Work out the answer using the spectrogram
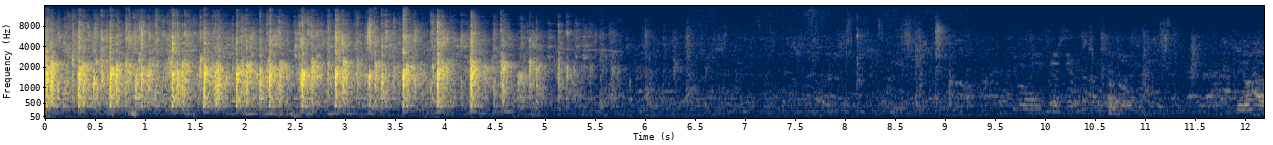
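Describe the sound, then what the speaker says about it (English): A crowd at a soccer match claps for youth soccer teams, with distinct, rhythmic claps for about five seconds before fading to scattered claps and quiet ambience with faint voices. "Give them a big round of applause."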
